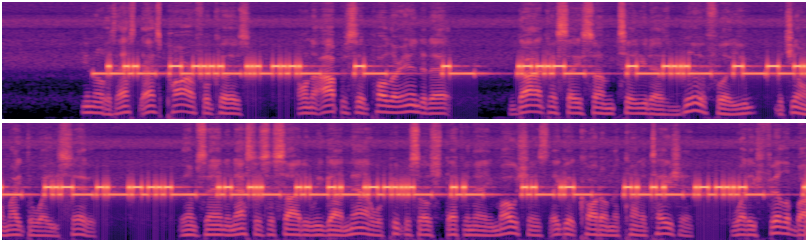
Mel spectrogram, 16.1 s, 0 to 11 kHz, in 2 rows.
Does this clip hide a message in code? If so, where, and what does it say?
Yes: TTY/TDD text telephone tones (45.45 baud Baudot) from 0.9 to 16.1 s, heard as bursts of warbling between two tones, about 400 Hz shift, 1600 Hz centre, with speech in English. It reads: IT IS HOME TO BOTH THE MARINE SCIENCE …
